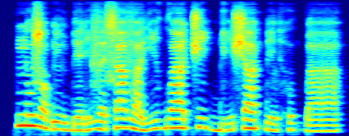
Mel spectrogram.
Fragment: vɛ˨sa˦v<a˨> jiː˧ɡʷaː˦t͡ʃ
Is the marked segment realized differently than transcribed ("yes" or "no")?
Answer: no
